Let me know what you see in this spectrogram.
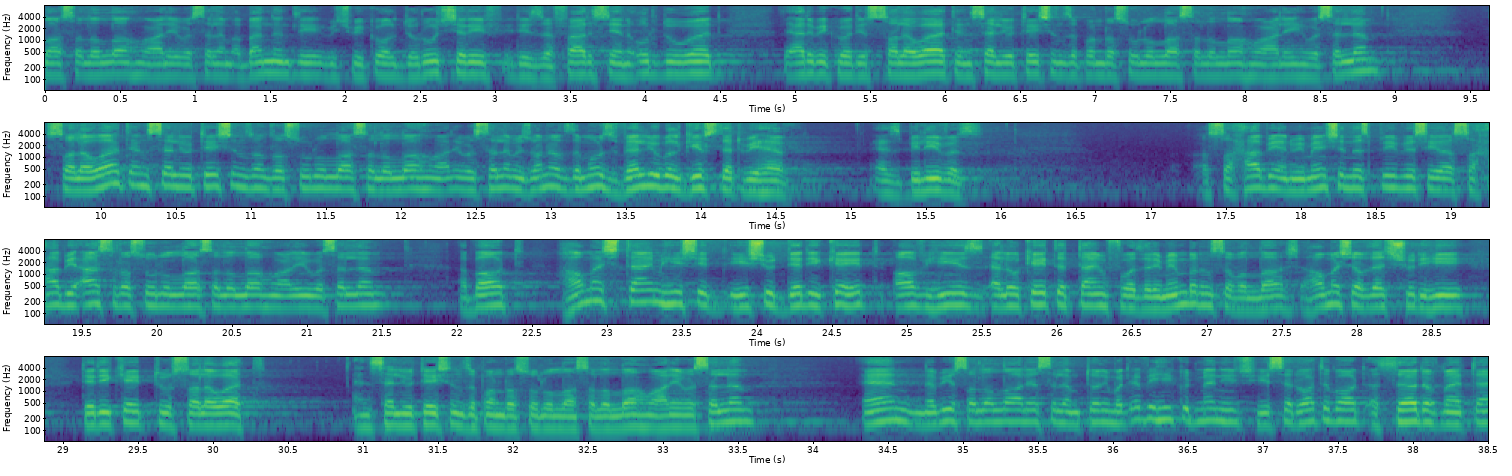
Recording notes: at the Houghton Masjid (West Street)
